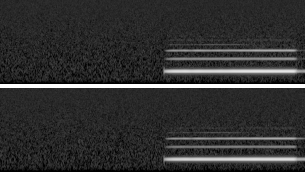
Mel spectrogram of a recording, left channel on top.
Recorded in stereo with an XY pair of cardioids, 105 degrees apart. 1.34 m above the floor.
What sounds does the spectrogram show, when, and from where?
1.6 s a flute: 20° left, 1.1 m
